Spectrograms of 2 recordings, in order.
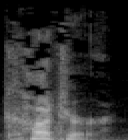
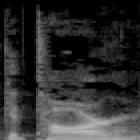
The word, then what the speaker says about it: Qatar: Justice says that's pronounced like cutter. I like pronouncing it like guitar instead, but cutter, I guess is probably, well, I don't know.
